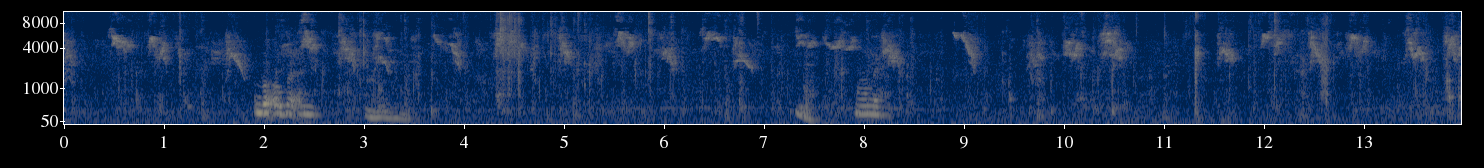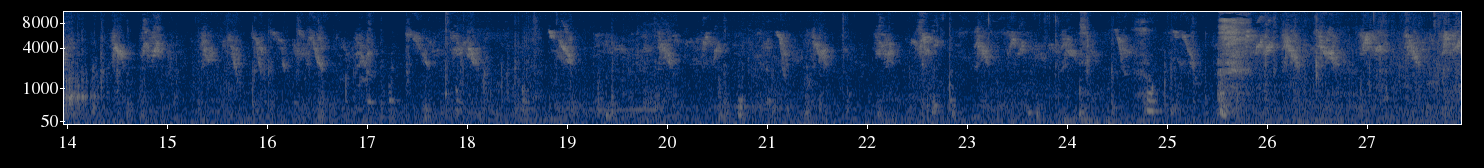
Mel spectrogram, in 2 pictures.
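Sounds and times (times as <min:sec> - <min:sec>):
small birds chirping: 0:00.0 - 0:27.9.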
